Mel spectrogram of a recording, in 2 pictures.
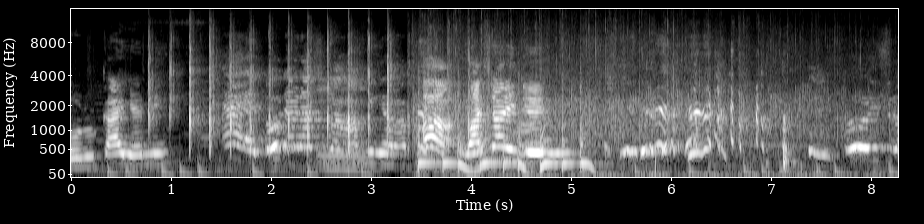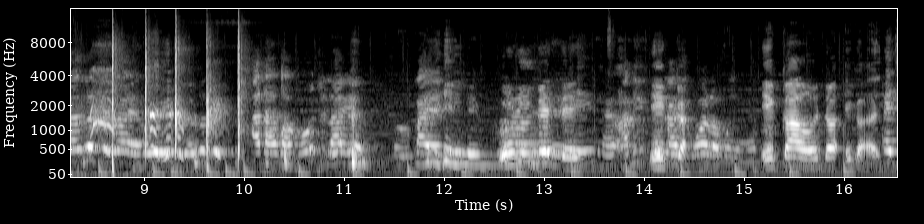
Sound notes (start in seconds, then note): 6.0 everyone laughs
